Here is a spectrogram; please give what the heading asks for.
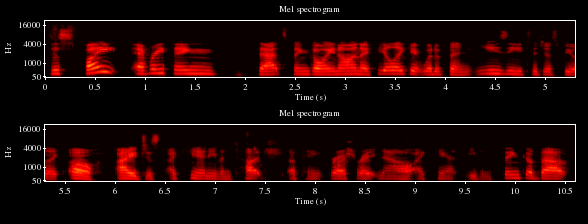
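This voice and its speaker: A woman talking casually and candidly as an interviewed artist, chatty, expressive and a little self-deprecating. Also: mid-range voice, normal speed, smooth, dry recording, narrow, tinny audio. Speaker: interviewed artist and creative director. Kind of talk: casual, candid podcast conversation.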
